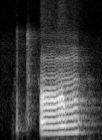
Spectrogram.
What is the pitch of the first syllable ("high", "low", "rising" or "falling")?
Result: rising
